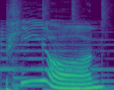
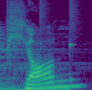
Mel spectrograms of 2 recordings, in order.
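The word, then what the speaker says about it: Peön: It's actually pronounced Pion. Like there's supposed to be like a little umlaut over the O there. So it's like Pion. Pion. Pion. I think it's German in origin there.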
